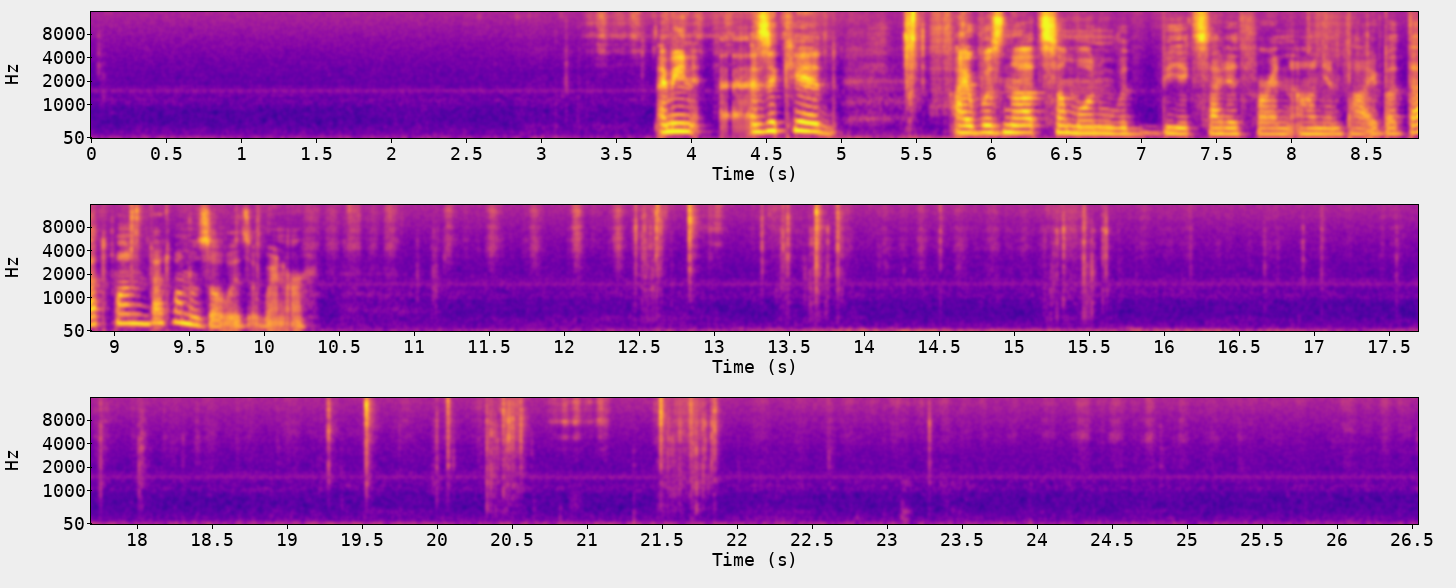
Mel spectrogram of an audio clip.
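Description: A paintbrush strokes softly on paper.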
